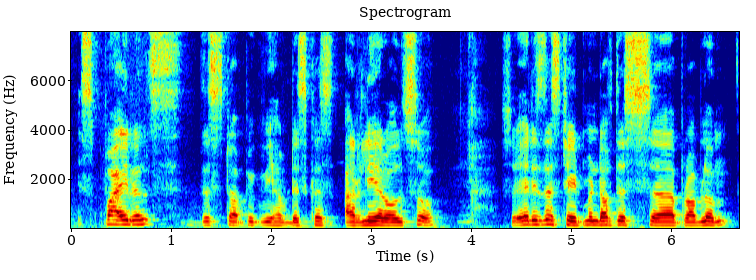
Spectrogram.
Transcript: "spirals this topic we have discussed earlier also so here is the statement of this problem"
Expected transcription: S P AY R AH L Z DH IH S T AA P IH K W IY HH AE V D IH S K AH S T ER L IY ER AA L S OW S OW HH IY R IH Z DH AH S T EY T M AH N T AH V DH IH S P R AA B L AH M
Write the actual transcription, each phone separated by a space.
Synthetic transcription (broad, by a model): S P AY R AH L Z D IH S T AA P IH K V IY HH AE V D IH S K AH S T ER L IY ER AA L S OW S OW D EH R IH Z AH S T EY T M AH N T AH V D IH S P R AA B L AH M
